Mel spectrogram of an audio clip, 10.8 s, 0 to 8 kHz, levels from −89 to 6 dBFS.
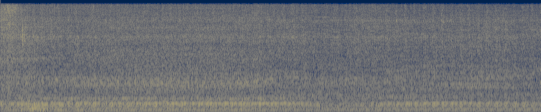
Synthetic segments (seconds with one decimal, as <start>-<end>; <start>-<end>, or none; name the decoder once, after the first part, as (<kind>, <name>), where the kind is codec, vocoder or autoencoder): none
